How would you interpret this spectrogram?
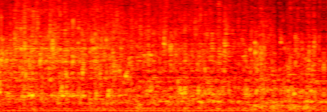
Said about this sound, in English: Then transferred it all into a giant glass container called a carboy that Hugh had lent me.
